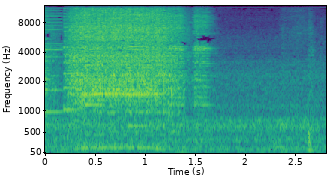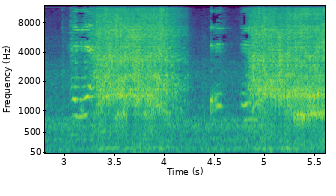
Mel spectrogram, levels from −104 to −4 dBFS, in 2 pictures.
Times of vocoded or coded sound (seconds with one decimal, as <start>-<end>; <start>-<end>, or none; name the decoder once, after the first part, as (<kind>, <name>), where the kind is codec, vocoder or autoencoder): 3.4-4.0 (codec, HILCodec); 5.0-5.6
